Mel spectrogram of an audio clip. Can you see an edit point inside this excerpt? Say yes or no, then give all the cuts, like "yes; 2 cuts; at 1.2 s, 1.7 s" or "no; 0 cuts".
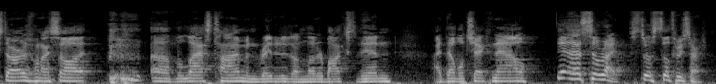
no; 0 cuts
